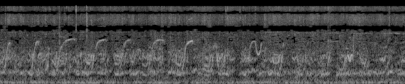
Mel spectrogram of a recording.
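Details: Excited female guinea pigs from a group of twenty-six stand up and wheek: many overlapping rising whistled squeals crowd together continuously over a steady background hiss.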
